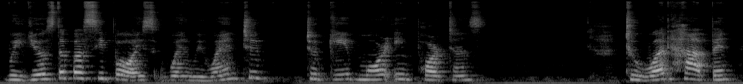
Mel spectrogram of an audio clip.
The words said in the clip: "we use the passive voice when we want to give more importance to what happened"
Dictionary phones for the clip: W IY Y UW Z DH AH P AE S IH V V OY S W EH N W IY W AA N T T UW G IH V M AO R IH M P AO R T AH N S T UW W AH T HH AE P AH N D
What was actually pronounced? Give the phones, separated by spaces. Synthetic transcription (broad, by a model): W IY Y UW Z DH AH B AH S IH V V OY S W EH N W IY W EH N T T UW G IH V M AO R IH M P AO R T AH N S T UW W AH T HH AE P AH N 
